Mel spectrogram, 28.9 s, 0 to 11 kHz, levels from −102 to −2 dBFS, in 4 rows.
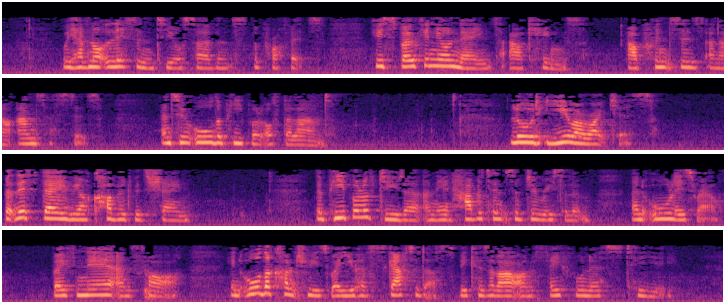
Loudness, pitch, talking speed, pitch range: -28 LUFS, 220 Hz, 150 wpm, 205-240 Hz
